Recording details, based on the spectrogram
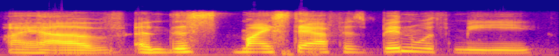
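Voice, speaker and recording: A talkative woman speaking as a guest in a casual interview, laughing easily as she tells how her radio station began. Her voice sits a little low yet rings bright and forceful. The sound is dry and close, with no room around it. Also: a little slow, no echo. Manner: chatty storyteller who laughs often.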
